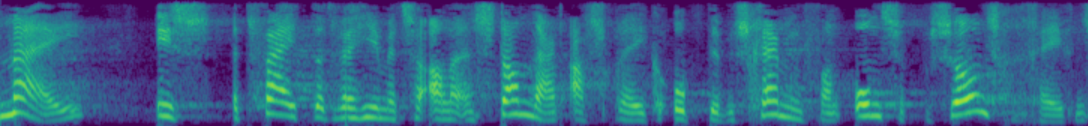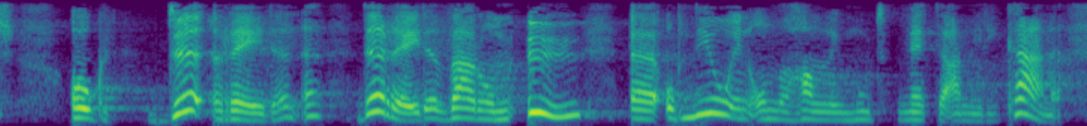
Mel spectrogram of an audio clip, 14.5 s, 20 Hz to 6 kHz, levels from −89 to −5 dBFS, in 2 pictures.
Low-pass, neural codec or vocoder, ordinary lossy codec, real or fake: 5.4 kHz; none; Opus, 64 kbps; real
